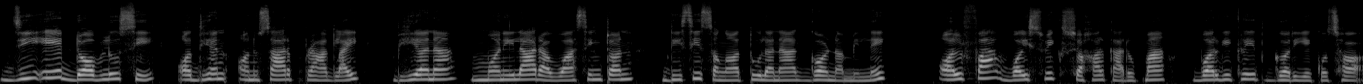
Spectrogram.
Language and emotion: Nepali, neutral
